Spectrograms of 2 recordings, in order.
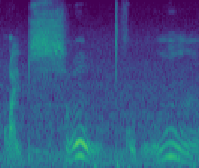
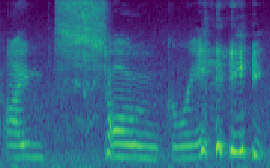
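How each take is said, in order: First: Very slow, stretched I'm so green; slow character line. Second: Drawn-out, stretched I'm so green; slow character line. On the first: Quoting the green one's only line, very slow. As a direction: draw it out like the odd green character. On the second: Imitating the green one for the viewers, slow and drawn out. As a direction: mimic the green character slowly, stretching each word. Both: Retold or imitated. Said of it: "it's Greenity".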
